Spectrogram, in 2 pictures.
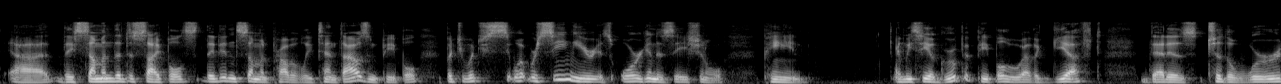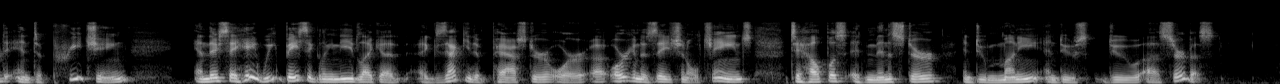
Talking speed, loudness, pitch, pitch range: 155 wpm, -20 LUFS, 120 Hz, 110-135 Hz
